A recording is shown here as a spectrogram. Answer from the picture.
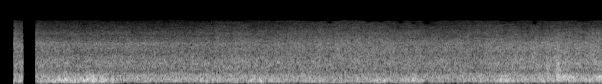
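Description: Steady rushing, rumbling noise with slow swells, the sound effect laid under an animated logo intro, starting after a short blip at the very beginning.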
